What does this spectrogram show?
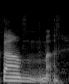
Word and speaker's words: thumb: so the pronunciation here do you say the b at the end of this word no I actually only pronounce the M the thumb the thumb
